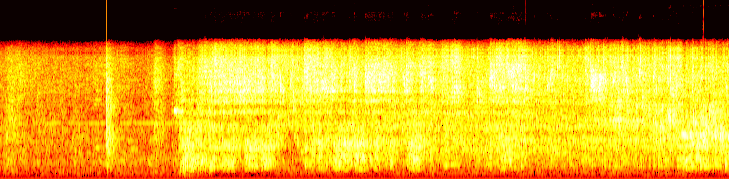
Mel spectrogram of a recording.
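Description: Kohler tank toilet flushing: a sharp click about two seconds in, then, about a second and a half later, the loud rush of water swirling down the bowl, which keeps running as the bowl refills.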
